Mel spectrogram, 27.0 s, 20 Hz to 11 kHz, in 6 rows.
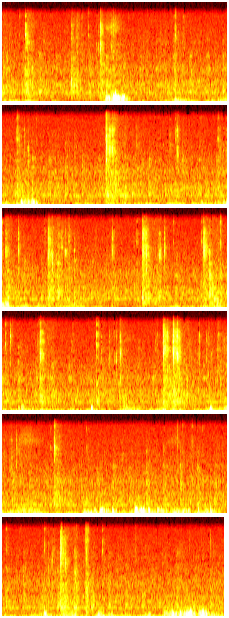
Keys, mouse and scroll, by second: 1.8 shift+middle click, 2.7-10.0 drag, 10.0-11.0 shift+middle drag, 11.0-16.7 shift+drag, 16.7 shift+middle click, 17.0 scroll up 1, 17.3 shift+middle click, 17.6-19.1 scroll up 1, 19.1-23.4 drag, 23.4 shift+middle click, 24.2-26.9 drag.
